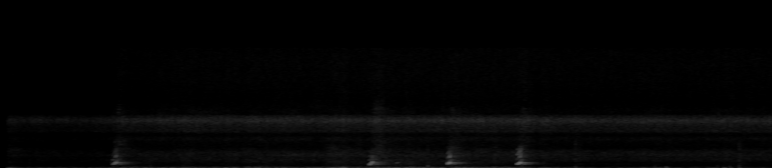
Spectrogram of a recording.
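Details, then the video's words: Luna, a Shih Tzu, dreaming of chasing squirrels while asleep; four short soft yips or muffled whimpers spaced about a second apart, each a quick falling tone, over a steady low indoor hum. "Luna the Shih-tzu dreaming of chasing squirrels"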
